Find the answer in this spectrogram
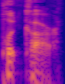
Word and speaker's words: putchar: The 2 most common C language character I/O functions are getChar and putChar. That's how I pronounce them.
